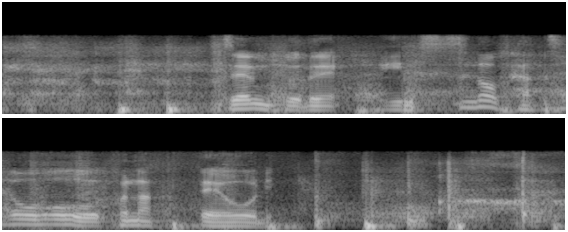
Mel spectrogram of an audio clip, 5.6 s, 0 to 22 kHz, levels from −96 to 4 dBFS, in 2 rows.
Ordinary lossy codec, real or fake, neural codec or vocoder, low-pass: none; fake; codec, 16 kHz, 0.8 kbps, ZipCodec; 7.2 kHz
